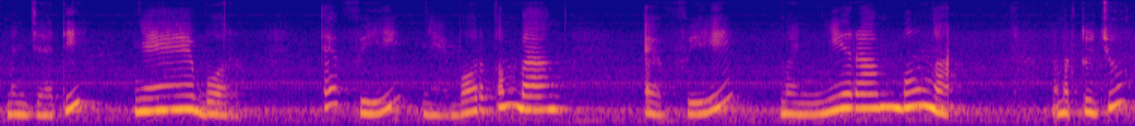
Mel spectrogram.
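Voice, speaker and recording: A woman with a Sundanese accent, a primary school teacher giving a recorded lesson to young pupils, sounding out example words slowly and carefully, then adding quick asides. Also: high-pitched, warm tone, slight background noise.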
